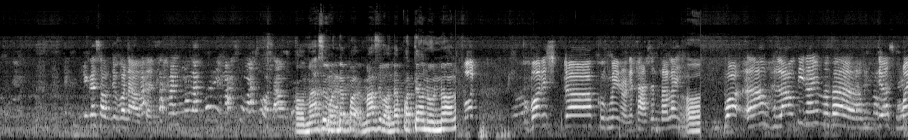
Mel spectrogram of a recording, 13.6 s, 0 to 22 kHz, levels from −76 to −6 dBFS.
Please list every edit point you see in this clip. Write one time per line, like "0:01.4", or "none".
0:01.1
0:06.8
0:10.5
